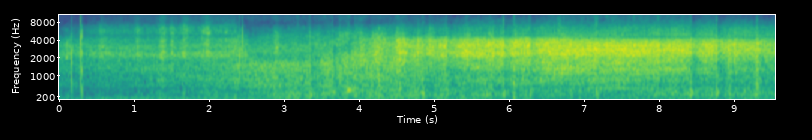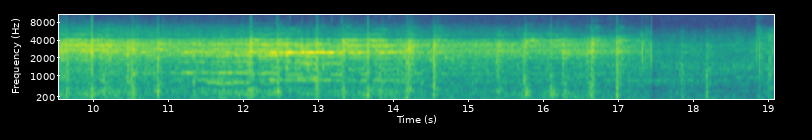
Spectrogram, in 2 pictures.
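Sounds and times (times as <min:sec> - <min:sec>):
wheels clacking over rail joints: 0:00.0 - 0:07.5, 0:11.8 - 0:19.0
diesel locomotive passing: 0:00.0 - 0:19.0
wheels hissing on rails: 0:00.0 - 0:19.0.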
